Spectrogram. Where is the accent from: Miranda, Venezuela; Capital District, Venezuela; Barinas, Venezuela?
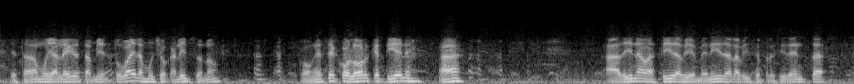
Barinas, Venezuela; De niño vine una vez, de joven pues. De joven vinimos una vez de Barinas. Uno aprovechaba para venir a pasar un fin de semana y saludar a los amigos de Barquisimeto, etc.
